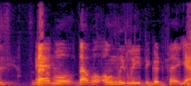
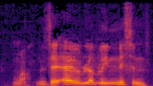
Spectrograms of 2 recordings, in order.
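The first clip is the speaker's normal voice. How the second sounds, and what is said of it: Put-on English accent. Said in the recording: “you should just do your English accent just like all the time on the podcast ... It's so good.”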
